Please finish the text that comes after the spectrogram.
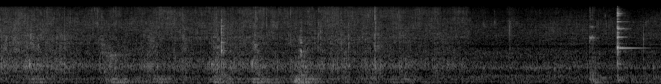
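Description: Ground beef frying in a pan gives a continuous, bright sizzle throughout, with faint stirring taps and a sharp metallic clink near the end.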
